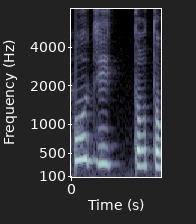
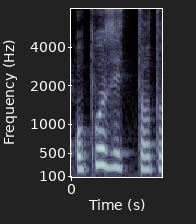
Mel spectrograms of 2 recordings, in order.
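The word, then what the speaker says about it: opposite: このオポジットと書くんですけれども発音がねまたねオポジットという発音ではないんですよね。そこがちょっと大変なんですけれども、はい、オポジットと言います。おがね、おにアクセントがつくんですけれども、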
